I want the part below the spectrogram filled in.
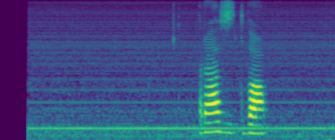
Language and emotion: Russian, neutral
